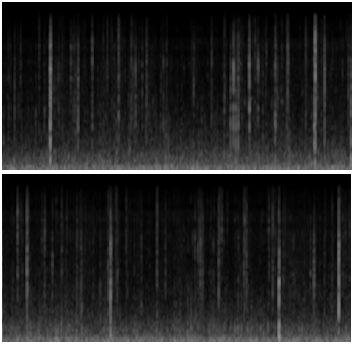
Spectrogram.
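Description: Fire sound effect: a steady low rumble of flames with irregular sharp crackles and pops throughout, the loudest pops about half a second in, near four seconds and near the end.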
